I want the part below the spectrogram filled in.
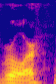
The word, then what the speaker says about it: R04R: Well, let's talk about your company, Roar, and it's pronounced Roar, like a lion, tiger, or a bear.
